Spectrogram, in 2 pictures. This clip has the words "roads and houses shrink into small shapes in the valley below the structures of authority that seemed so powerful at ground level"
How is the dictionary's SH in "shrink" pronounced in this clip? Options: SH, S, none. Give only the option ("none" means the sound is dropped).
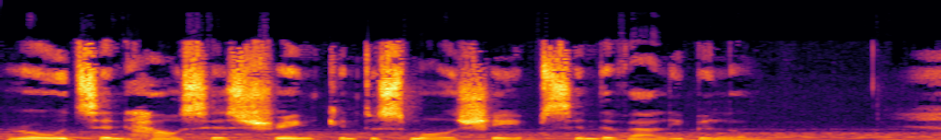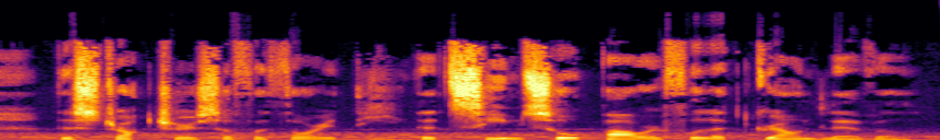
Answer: SH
